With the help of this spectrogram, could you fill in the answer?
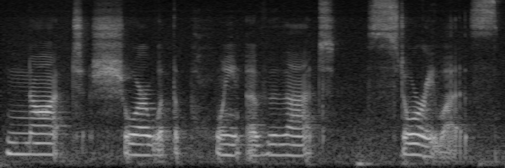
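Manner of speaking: unvoiced, slow whisper trailing off. Real, not acted. Musing to viewers about the pointless story, whispered.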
